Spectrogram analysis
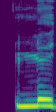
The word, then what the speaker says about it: le dîner: in French to pronounce it as le dîner, le dîner, sort of has an a sound on the end because it's such a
